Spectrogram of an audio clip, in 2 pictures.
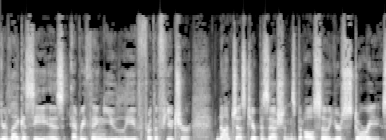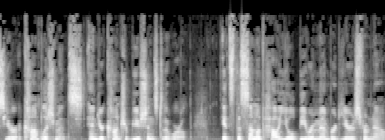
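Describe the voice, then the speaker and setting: A man with a medium pitch and a bright, sharp tone talks at a moderate pace, his very wide pitch swings touched with vocal fry. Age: 50s. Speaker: tech writer and podcast host. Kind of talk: scripted dialogue reading.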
